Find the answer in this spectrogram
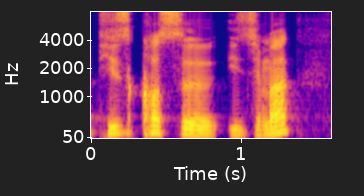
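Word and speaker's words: Discourse: 이 디스커스는 발음은 영어로 토론을 의미하는 디스커스이지만 스펠링은 D-I-S-C-O-U-R-S 이렇게 이제 외국 사람들이 많이 하는 이제 발음 비슷하게 해서 장난치듯이 하는 그런 식의 네이밍이고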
